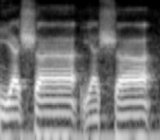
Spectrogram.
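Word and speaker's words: يشاء: Kemudian yasha, makhrajnya antara lidah dan langit-langit tengah. Langit-langit tengah dan lidah tengah. Yasha.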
